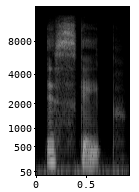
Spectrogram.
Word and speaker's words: escape: really specific way Escape do you ever find yourself adding an extra sound at the beginning Escape oh my gosh you're reading my mind I do that all the time especially when I'm talking about something exciting like escaping to a tropical island it's a really common slip but the correct way to say it is nice and simple Escape imagine yourself just gliding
